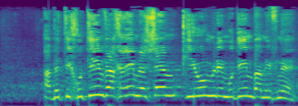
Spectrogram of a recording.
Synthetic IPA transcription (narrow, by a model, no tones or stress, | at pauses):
habet̪iχutimveaχeʁimleʃemkijumlimud̪imbamivne̞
